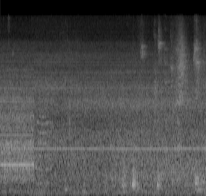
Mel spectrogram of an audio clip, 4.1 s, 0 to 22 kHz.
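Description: Creality Ender-3 V2 3D printer running, with a faint steady whine that steps up to a higher pitch under a second in, over a low even hum.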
